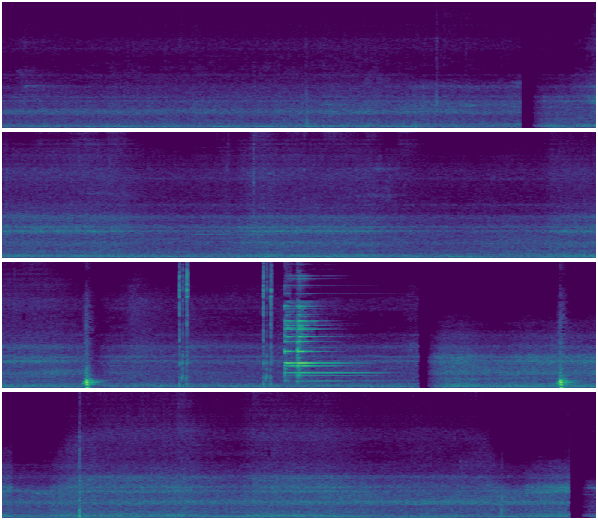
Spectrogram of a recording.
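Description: Steady running noise of crushing-plant machinery and conveyor belt. A sharp metal knock comes about halfway through, a ringing metallic clang a few seconds later, and another knock after it.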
